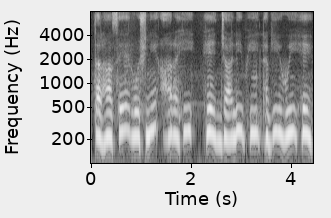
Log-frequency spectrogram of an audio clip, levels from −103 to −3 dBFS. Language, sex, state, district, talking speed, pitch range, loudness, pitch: Hindi, female, Madhya Pradesh, Bhopal, 150 wpm, 215-240 Hz, -18 LUFS, 225 Hz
